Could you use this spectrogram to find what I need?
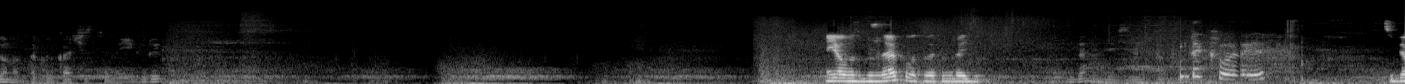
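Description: Magic spells crackle and whoosh in a battle.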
